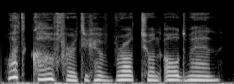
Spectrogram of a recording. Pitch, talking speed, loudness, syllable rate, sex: 205 Hz, 230 wpm, -16 LUFS, 4.8 syllables/s, female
